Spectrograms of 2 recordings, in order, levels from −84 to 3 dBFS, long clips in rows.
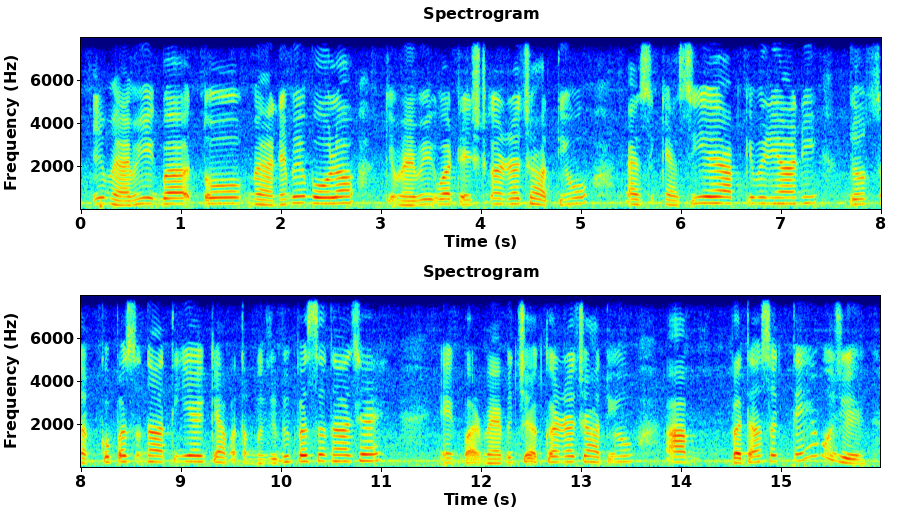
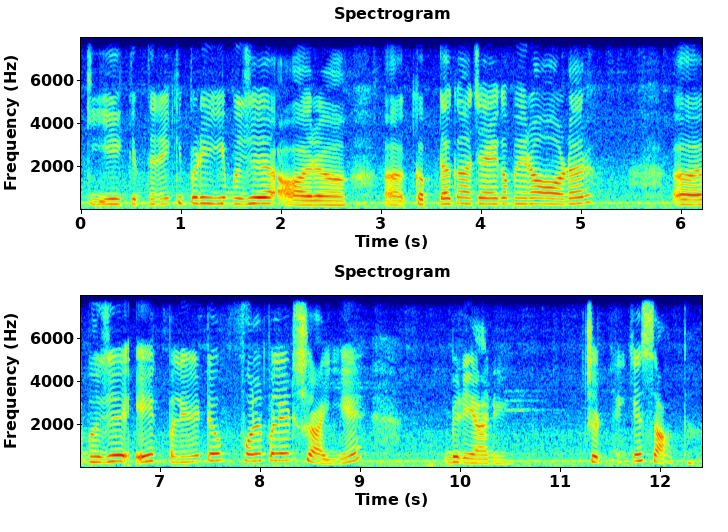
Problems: constant background noise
